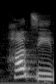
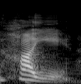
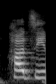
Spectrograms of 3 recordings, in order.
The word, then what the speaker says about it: Håyi: So to do so, you would say, Hadzi na'anmu. Hadzi na'anmu. The Y in the Chamorro alphabet is pronounced more like a Z or like a DZ sound, so Z, rather than Hayi.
